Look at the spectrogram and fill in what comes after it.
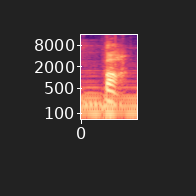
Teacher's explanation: the consonant sounds letter b the sound is ba the consonant b is formed by softly pressing the lips together before passing air through the mouth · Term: voice speech sound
